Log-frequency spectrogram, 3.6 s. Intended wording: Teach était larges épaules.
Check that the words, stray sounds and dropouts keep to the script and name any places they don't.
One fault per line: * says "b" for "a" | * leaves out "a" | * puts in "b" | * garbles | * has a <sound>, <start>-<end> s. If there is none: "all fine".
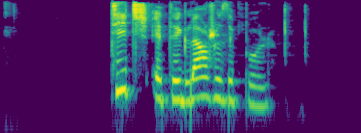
all fine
